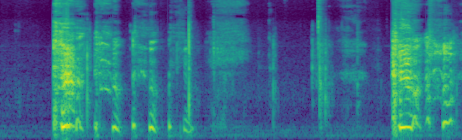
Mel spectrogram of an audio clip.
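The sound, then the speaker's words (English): A person coughs while laughing in a few loud bursts, with a harsh fit at the start, a breathy pause, then another strong cough near the end; no speech, only breaths and throat noise between. “I'm coughing and laughing because I was about to say, call me the new Anastasia Steele”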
